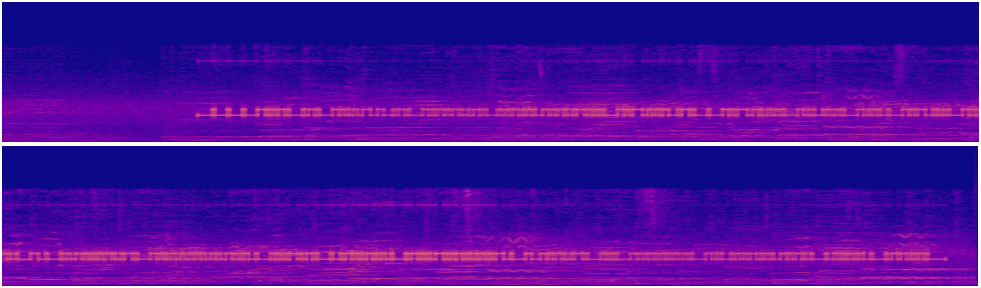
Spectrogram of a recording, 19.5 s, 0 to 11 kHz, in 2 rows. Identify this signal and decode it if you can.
RTTY (50 baud, 450 Hz shift), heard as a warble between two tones, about 2350 Hz centre, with fading. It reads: A WOMAN HAVING HER TIME THINKING OF HOW SHE WILL BREAK AWAY FROM HER DRINKING HUSBAND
